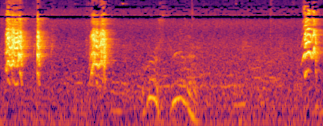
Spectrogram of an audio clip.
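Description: Red-fronted macaw giving harsh, raspy screeches in short bursts, three close together then another after a pause, with faint low warbling tones between.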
